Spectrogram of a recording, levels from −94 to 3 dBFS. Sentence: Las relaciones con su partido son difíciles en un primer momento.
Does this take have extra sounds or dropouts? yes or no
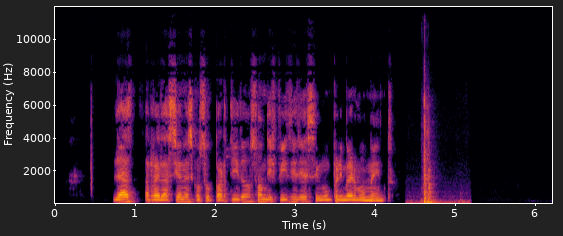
yes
